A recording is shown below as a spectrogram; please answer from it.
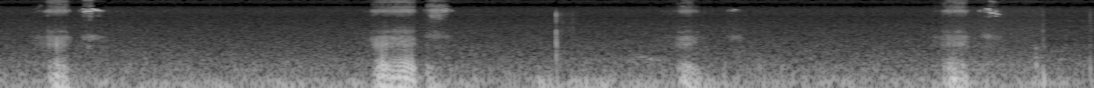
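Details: Asleep at home, Hana, a black female Pomeranian aged one, gives four rough, low snores roughly every three seconds, the loudest rattling, with small snuffles after some and a faint tick midway.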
